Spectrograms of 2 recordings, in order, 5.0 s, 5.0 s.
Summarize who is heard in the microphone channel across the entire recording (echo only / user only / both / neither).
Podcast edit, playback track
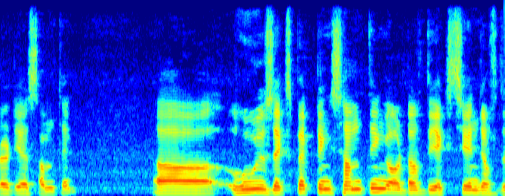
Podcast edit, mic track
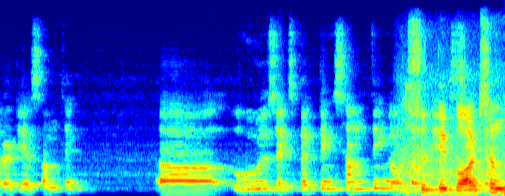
both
